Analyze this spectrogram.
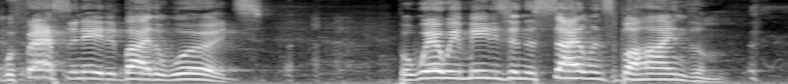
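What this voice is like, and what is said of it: Put-on Boston accent. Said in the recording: “Let's get a different accent. ... I'm close to the Boston, so we'll do that.”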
